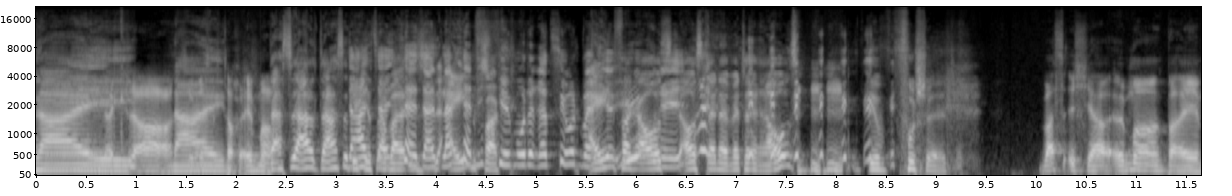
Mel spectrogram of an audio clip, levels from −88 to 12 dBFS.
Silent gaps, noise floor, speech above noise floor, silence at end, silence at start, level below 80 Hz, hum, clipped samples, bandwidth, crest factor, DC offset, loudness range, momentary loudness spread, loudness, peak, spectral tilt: none; -57 dBFS; 43 dB; 0 s; 0 s; -46 dBFS; none; under 0.1%; 20 kHz; 14 dB; under 0.1%; 5 LU; 5 LU; -14 LUFS; 0 dBFS; -5 dB/octave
